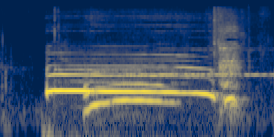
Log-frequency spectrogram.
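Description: An animal howl: a sustained, harmonically rich cry that starts abruptly and holds a steady pitch for about a second and a half. A second, lower tone joins shortly after, and the cry ends in a brief noisy burst.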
